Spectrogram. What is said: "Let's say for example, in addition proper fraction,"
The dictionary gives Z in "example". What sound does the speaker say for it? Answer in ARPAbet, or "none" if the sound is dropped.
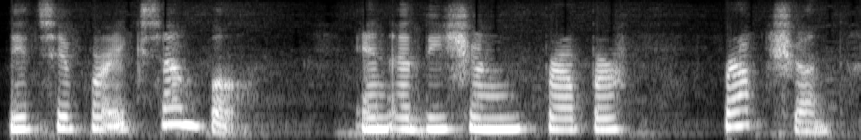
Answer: S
